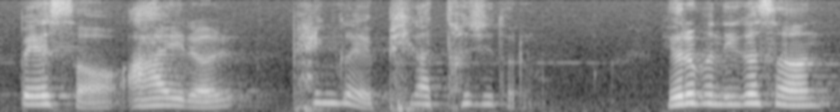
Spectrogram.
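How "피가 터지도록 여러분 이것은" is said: ordinary talk, nothing marked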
